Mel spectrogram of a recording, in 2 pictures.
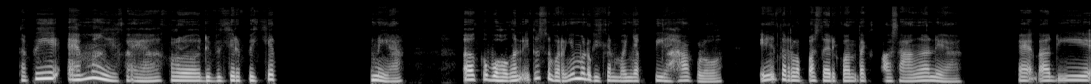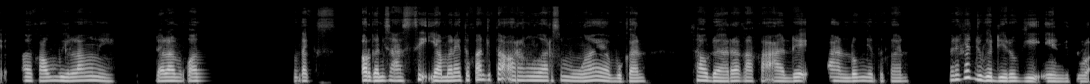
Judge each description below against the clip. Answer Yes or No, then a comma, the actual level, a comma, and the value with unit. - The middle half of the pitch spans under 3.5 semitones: Yes, narrow, 2.6 semitones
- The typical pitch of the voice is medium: Yes, medium, 175 Hz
